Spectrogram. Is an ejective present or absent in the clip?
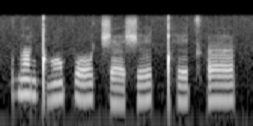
present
